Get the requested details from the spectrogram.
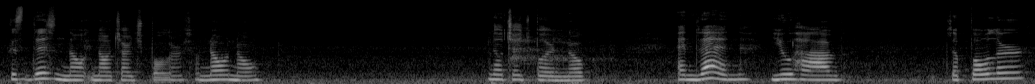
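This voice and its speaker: Woman, streamer-teacher, casual, slow pace, mid pitch, self-talk while problem solving, faint background noise. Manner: talks to herself while working through problems. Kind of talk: casual live tutoring, thinking aloud.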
